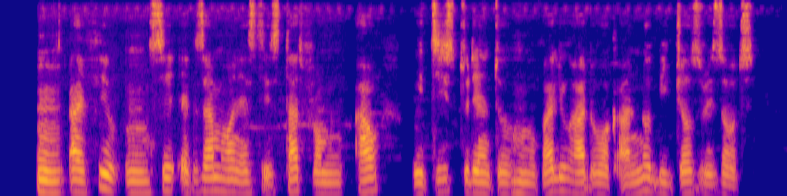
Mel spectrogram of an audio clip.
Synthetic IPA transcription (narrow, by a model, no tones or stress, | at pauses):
aɪfil̩seʔɛɡzãmhɔnɛstʰḭstʰatfɹɔ̃mhaʊ | widistʰudɛ̃ntuhũmvaljuhadwɔkʰã̰nːobid͡ʒɔstɹizɔlts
